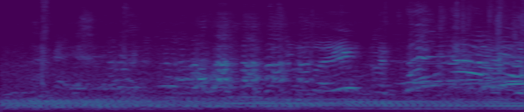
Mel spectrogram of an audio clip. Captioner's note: laughter; cheering and applause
